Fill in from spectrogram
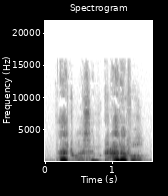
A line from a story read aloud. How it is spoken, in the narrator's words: she gasped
